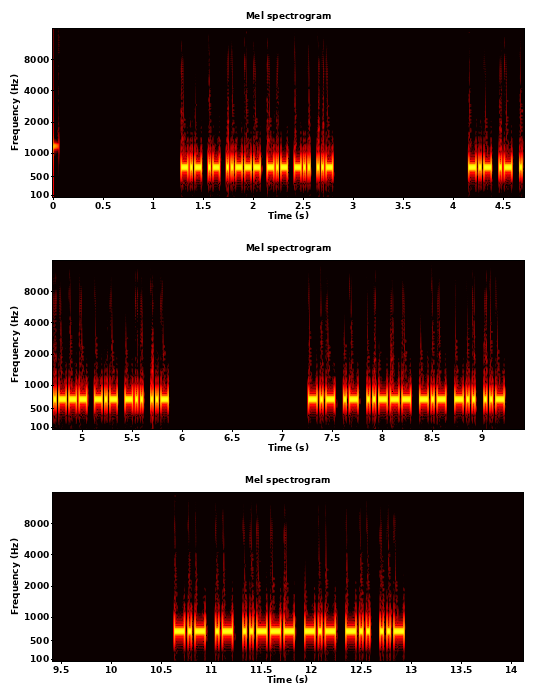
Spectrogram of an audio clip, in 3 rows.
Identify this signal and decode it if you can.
Morse code, heard as a keyed tone, about 43 wpm, 700 Hz. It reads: KA2KDU KA2KDU KA2KDU KA2KDU
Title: Speed Racing - USA 2x3 Call Signs 35wpm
